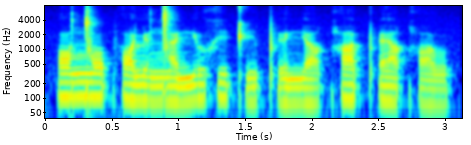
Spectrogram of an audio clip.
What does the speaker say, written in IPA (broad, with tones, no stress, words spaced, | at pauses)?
ɒ˦ŋ͡ǀɔ˦pʰɒ˧ lʲʌ˨ŋ͡ǀæ˨ nʲu˦xi˦kʼi˨ pʼɪ˨nʲɑ˨qʰɪ˦ pʼɛ˦˨qʰʊ˨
